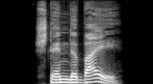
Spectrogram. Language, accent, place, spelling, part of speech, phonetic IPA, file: German, Germany, Berlin, stände bei, verb, [ˌʃtɛndə ˈbaɪ̯], De-stände bei.ogg
- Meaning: first/third-person singular subjunctive II of beistehen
